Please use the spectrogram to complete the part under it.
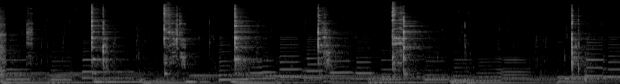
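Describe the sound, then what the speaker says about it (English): Spoon clinking against a bowl while calamari is stirred with black pepper, sharp metallic taps arriving in an irregular rhythm every second or so over a quiet background. "And a good deal of black pepper. Let's give that a stir."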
